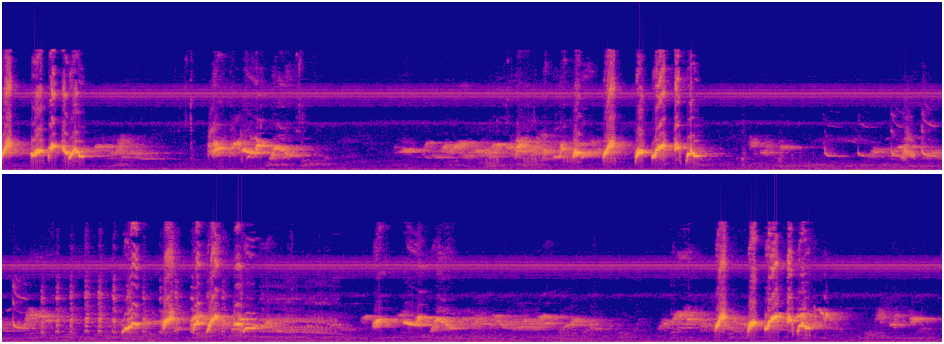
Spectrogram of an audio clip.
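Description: A red-whiskered bulbul gives bright, bubbly warbled phrases every second or two, rich and chattering, with a steady faint high hum behind.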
